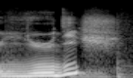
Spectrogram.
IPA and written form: ˈjyː.dɪʃ (jüdisch)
